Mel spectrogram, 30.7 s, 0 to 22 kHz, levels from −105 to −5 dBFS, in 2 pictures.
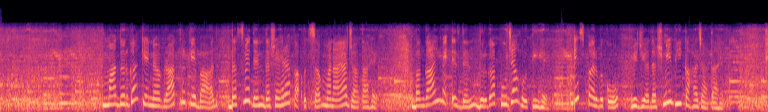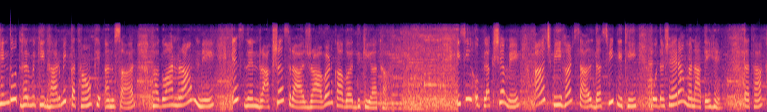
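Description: Gain pumping runs through the whole clip. The gain swings by around 20 dB, which flattens loud and soft parts into a squashed level. The likely cause is input gain set far too high, with a fast limiter clamping it on each peak. The band stops near 8 kHz, consistent with the call codec.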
